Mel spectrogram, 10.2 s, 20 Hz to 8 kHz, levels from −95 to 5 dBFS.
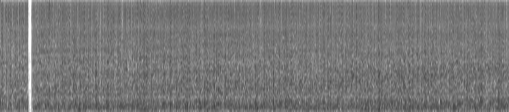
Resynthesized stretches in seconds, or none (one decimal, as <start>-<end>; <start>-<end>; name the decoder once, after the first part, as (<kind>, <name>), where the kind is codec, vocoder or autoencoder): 0.0-10.2 (vocoder, BigVGAN v2)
